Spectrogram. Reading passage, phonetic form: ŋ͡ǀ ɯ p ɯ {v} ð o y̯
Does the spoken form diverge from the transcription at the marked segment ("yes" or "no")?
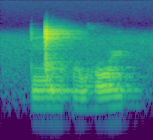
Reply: yes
